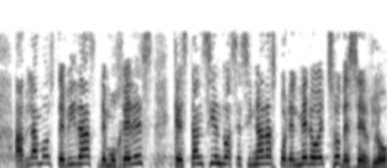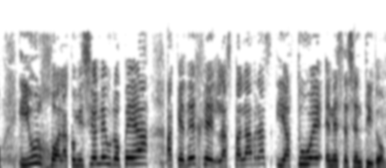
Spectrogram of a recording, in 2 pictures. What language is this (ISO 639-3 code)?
spa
